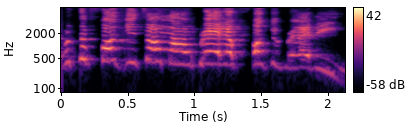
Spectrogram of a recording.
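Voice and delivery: very high-pitched, outraged, furious voice. Retelling a reaction to being told not ready: imitating own furious reply. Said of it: "I was so fucking mad".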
